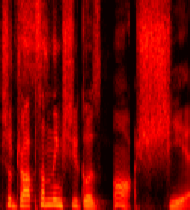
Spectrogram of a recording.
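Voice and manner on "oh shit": slight twang on the words. Retelling how mom swears when she drops something, imitating a little twangy act. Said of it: "she says it with a little twangy act".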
